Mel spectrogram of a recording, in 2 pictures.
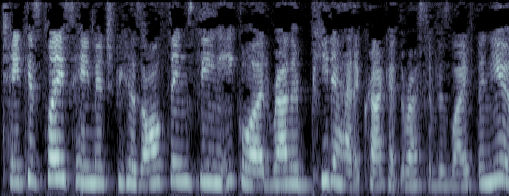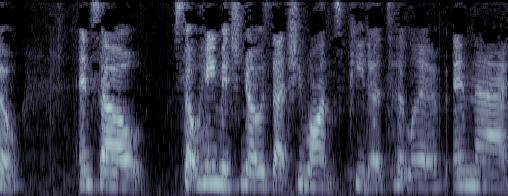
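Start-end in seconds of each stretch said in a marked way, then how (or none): none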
